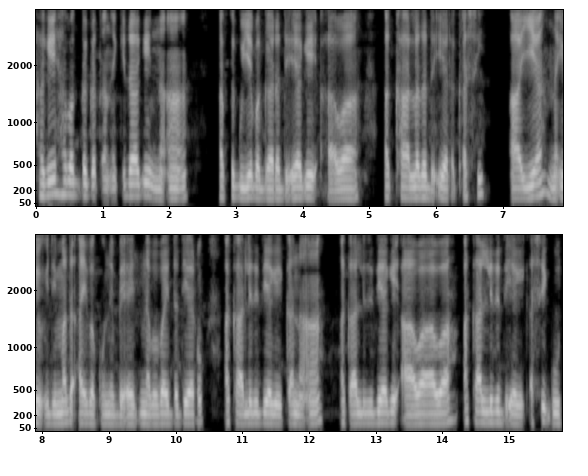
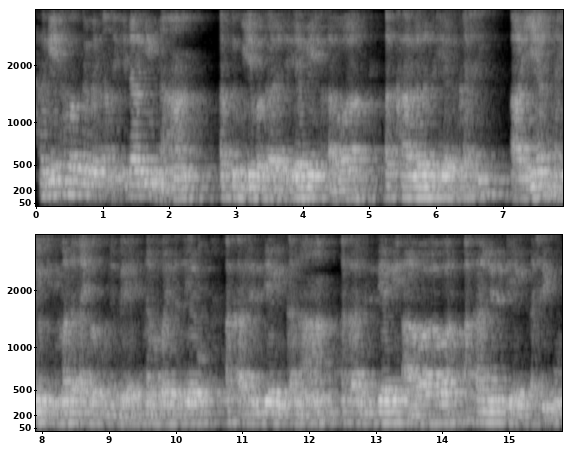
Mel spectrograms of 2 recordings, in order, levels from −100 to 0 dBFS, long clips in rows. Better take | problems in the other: first | room echo; dies away in 1.3 s

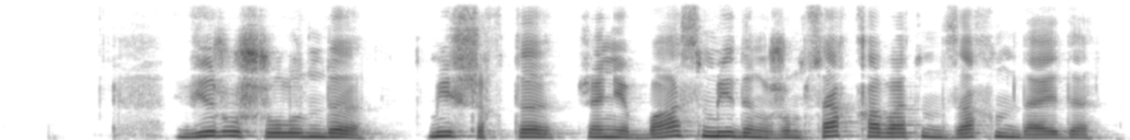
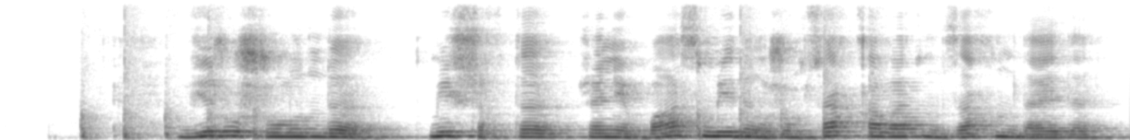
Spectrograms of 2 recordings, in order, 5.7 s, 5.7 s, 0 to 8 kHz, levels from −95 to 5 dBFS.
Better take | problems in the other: first | background sound (Knock / Wood); 18 dB below the speech // room echo; dies away in 0.6 s

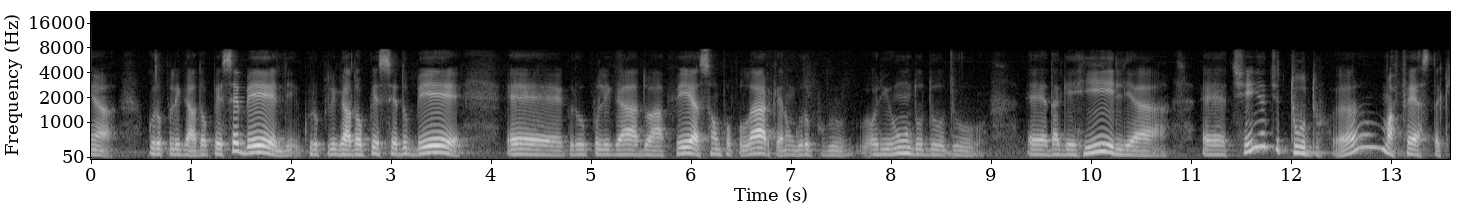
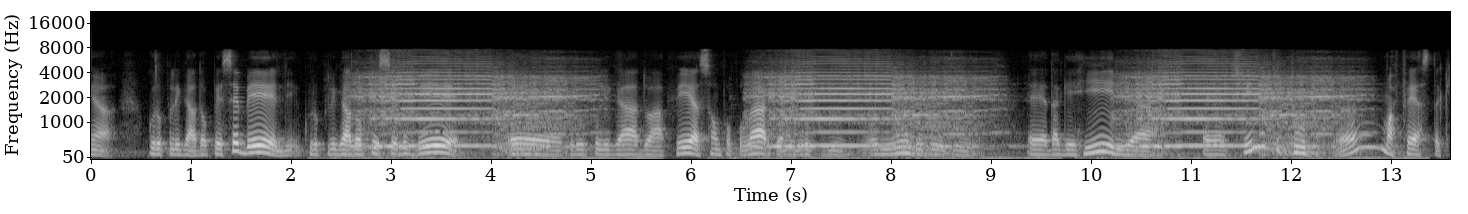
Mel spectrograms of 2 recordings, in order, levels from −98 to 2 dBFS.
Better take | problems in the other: first | background sound (Bowed string instrument); 3 dB below the speech

